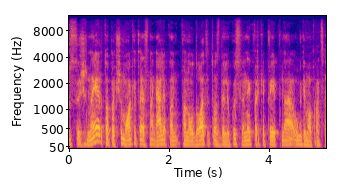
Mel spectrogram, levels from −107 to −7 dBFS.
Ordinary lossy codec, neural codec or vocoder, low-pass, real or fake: Opus, 64 kbps; codec, 44.1 kHz, 7.8 kbps, Pupu-Codec; 10.8 kHz; fake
